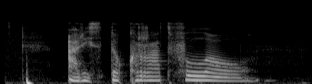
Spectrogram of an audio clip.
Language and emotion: Russian, angry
